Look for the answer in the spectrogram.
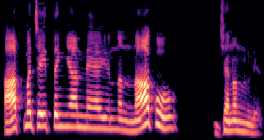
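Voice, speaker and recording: A man explaining scripture in an interview, reciting verses slowly and then answering his own questions. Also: high-pitched. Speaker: spiritual teacher, interview guest. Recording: dull lo-fi sound.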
